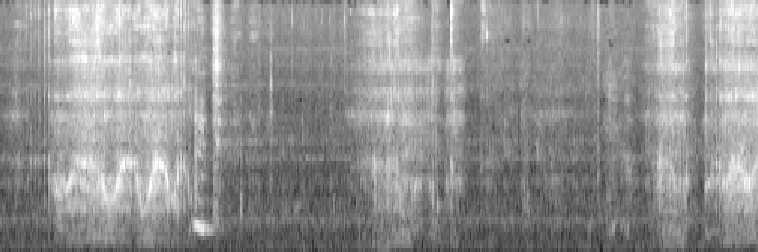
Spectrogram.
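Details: Niece deliberately performing "snoring lips" on request, an acted snore: loud rattling snore with lips fluttering on the breath out, a few cycles, with quieter breathing between.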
